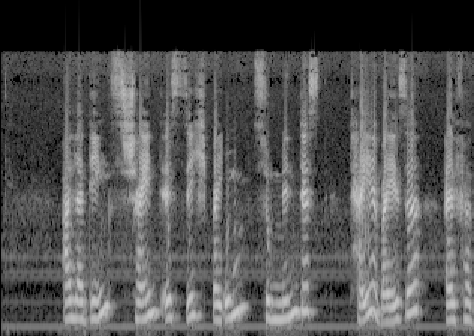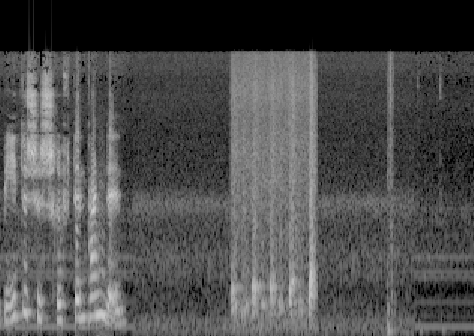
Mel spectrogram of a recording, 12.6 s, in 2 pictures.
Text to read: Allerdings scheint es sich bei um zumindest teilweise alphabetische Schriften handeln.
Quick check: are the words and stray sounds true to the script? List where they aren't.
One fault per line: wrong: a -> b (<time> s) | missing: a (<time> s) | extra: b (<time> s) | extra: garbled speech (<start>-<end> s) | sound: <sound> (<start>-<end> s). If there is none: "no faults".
sound: whoosh (9.4-10.6 s)
sound: thud (11.5-11.7 s)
